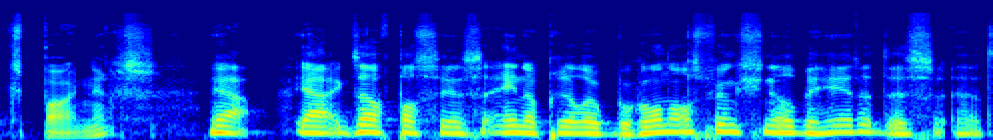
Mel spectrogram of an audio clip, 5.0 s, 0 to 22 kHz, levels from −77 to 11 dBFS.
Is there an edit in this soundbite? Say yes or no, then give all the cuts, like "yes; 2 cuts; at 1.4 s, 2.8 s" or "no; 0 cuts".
yes; 2 cuts; at 1.4 s, 1.8 s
